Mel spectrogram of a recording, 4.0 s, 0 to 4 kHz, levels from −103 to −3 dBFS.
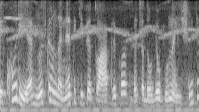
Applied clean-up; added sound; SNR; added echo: none; Bird + Engine; 14 dB; none.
